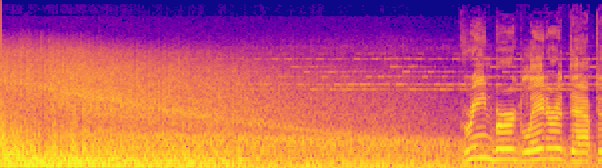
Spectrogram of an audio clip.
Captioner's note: explosion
